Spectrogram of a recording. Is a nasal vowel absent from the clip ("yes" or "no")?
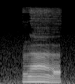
no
